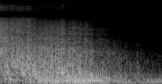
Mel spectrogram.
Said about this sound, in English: Launch probe three. Bombs away.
